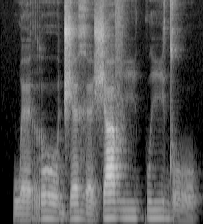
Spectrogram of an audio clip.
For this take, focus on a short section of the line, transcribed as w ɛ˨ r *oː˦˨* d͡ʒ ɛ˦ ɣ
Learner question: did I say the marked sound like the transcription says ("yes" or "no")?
yes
